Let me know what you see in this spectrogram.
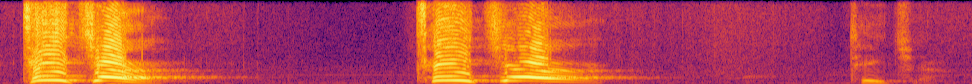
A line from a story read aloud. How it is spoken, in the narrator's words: screamed out in Aramaic, her native tongue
